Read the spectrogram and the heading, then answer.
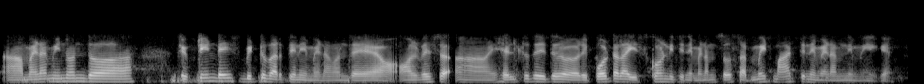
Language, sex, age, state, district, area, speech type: Kannada, male, 18-30, Karnataka, Kodagu, rural, conversation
